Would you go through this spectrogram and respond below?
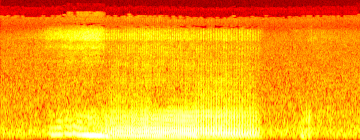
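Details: Puggle dog asleep: one long, loud, rattling, humanlike snore on the in-breath, then a quiet out-breath; snoring.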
